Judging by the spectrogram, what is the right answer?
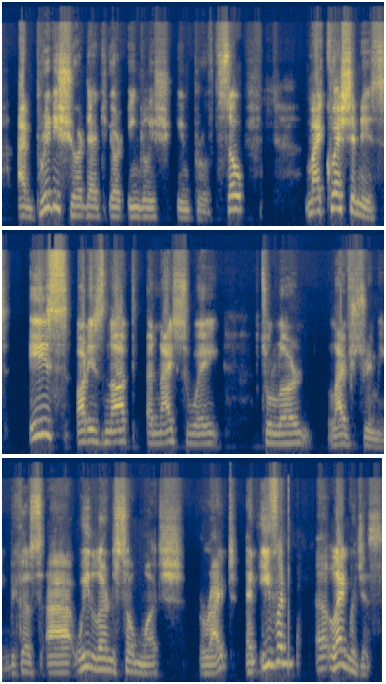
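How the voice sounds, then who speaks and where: A man with a Portuguese accent at a fairly high pitch and a very slow pace, very wide pitch swings, a dry, close sound with no echo, and a very clean recording with a silent background. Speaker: live streaming marketer, show host. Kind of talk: live stream interview.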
